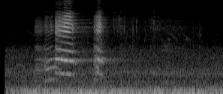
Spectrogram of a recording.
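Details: Canada goose honking near a pond: one loud harmonic honk followed by a shorter second honk, then steady low background rumble.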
